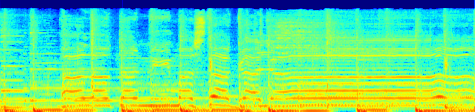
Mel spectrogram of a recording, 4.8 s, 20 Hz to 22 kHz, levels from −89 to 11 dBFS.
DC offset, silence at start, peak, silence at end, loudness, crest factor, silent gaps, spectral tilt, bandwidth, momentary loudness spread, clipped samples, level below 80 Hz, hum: under 0.1%; 0 s; 0 dBFS; 0 s; -12 LUFS; 10 dB; none; -5 dB/octave; 16.5 kHz; 2 LU; under 0.1%; -14 dBFS; none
